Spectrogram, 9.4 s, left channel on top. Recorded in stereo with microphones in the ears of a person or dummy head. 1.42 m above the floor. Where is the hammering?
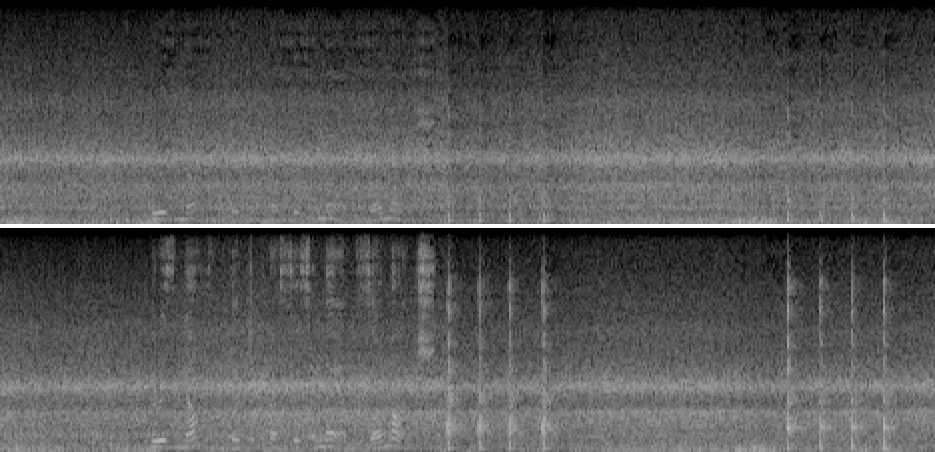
60° right (ahead or behind).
